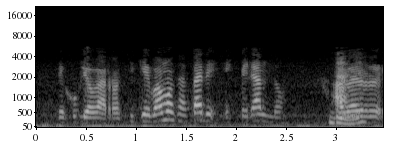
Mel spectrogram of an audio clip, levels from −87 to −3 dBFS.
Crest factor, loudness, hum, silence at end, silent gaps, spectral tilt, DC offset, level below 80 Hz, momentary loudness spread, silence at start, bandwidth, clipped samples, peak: 20 dB; -35 LUFS; none; 0 s; none; -2.5 dB/octave; 0.2%; -54 dBFS; 15 LU; 0 s; 5.8 kHz; under 0.1%; -16 dBFS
